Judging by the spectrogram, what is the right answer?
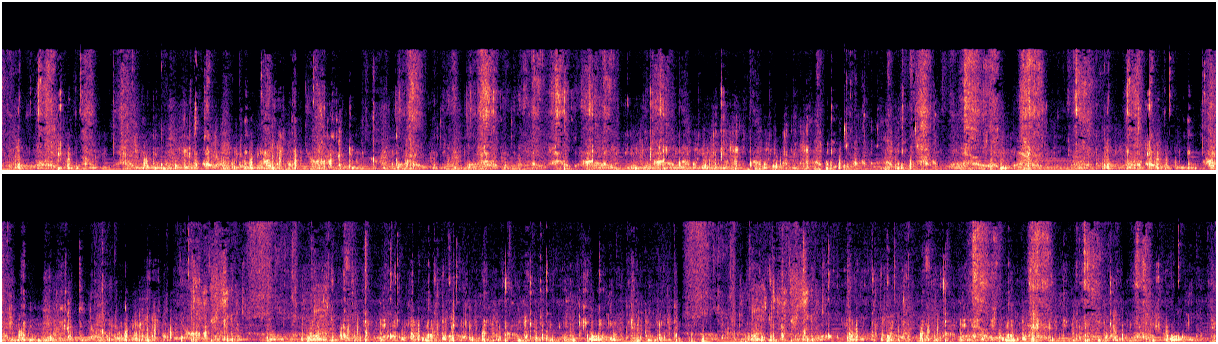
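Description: Close-miked ASMR eating sounds: wet chewing and crunching of ice cream bars, a rapid run of mouth clicks and smacks.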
